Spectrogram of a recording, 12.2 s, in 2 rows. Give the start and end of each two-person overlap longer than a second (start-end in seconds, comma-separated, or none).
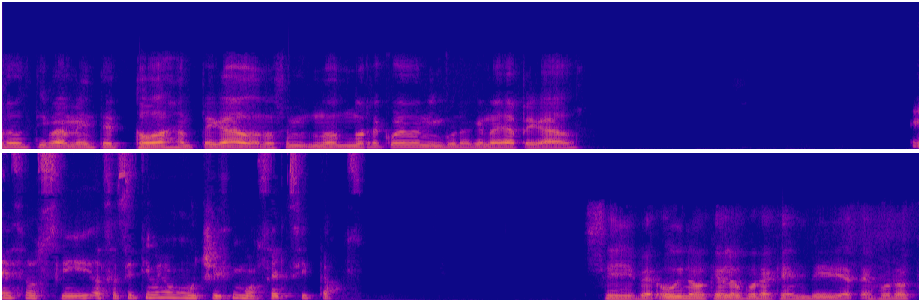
none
